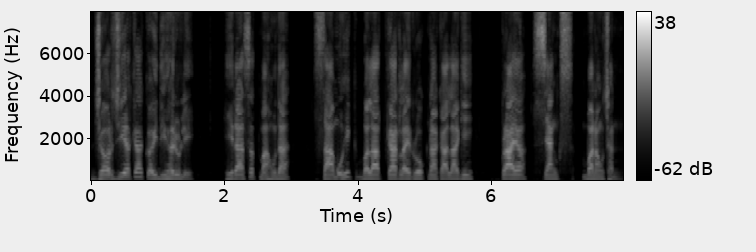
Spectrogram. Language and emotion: Nepali, neutral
